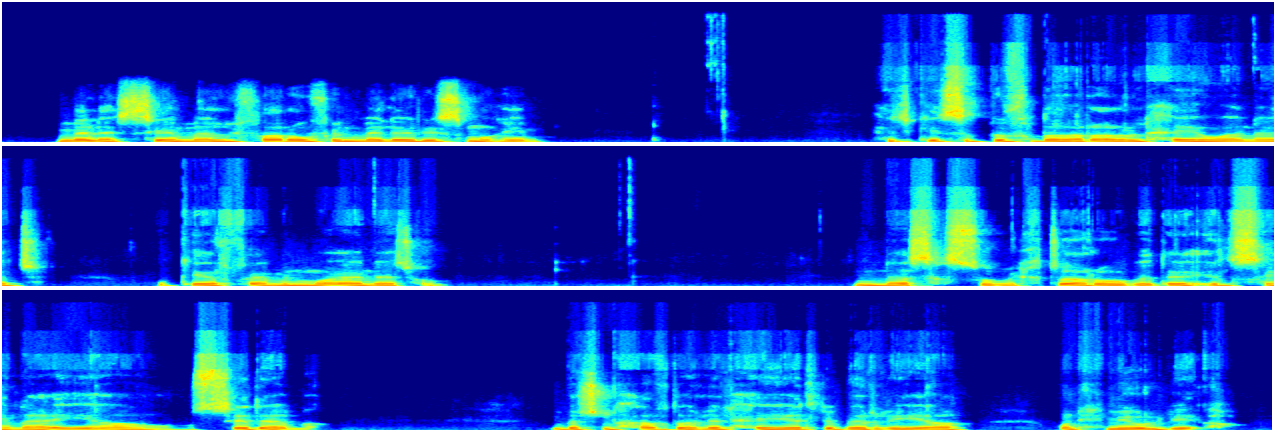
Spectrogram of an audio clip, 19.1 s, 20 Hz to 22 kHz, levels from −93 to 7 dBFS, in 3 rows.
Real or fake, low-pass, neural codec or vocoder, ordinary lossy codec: real; 19.8 kHz; none; Opus, 16 kbps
